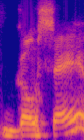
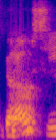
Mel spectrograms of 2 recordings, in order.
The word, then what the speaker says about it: Gros: rugby world cup jean-baptiste gosse or ghost i don't know how to pronounce it we're going to butcher many names tonight for anybody that's listening uh in the it's grossly ros isn't it oh gross gross not go say sorry uh he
